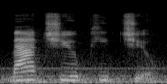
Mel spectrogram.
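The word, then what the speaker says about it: Machu Picchu: pck you bad moose she said matchu Pichu I thought she was nuts until my mom informed me that is how it is pronounced my mother went straight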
